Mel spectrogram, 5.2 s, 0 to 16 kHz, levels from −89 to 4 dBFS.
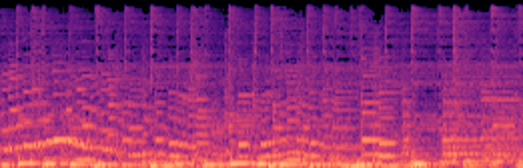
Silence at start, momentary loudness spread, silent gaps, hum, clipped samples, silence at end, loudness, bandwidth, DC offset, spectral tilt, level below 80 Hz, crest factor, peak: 0 s; 4 LU; none; none; under 0.1%; 0 s; -18 LUFS; 14 kHz; under 0.1%; -6.5 dB/octave; -22 dBFS; 14 dB; -4 dBFS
